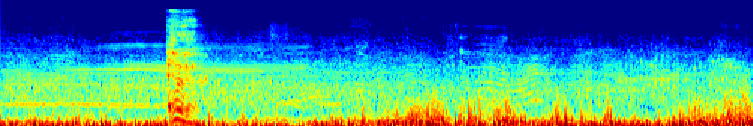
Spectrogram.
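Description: Wind buffeting the microphone in a steady low rumble, with one short, sharp burst about a second and a half in.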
